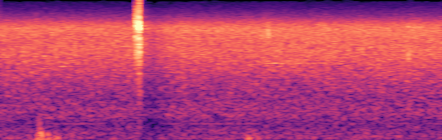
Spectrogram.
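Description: A steady breeze rushing over the microphone, with leaves rustling. A low thump comes just after the start, and a short sharp click follows about a second in.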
